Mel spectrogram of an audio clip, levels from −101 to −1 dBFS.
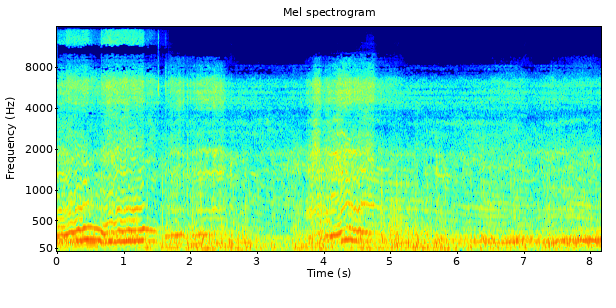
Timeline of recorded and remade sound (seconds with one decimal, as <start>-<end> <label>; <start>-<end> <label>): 0.0-8.2 remade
